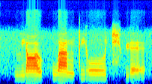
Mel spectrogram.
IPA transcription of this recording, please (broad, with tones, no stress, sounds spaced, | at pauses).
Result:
l j ɑ˦ ʊ̯ k w a˥˨ n t̪ j o˦ ʊ̯ t͡ɕʰ ɥ ɛ̰˨˩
